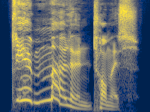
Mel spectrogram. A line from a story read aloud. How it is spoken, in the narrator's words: sputtered Draco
